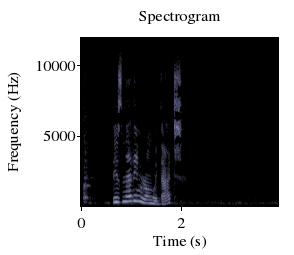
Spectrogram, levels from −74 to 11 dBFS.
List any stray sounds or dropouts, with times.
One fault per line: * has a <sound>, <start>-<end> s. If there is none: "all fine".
all fine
